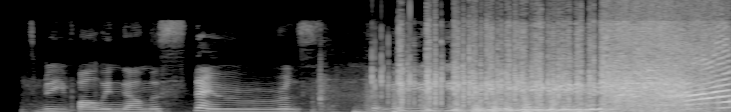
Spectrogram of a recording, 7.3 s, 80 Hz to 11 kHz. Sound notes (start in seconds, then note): 3.2 thuds; 5.9 glass breaks; 6.1 scream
